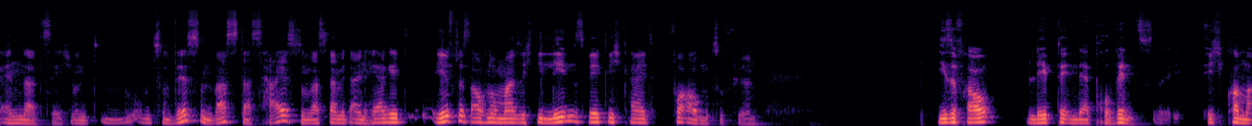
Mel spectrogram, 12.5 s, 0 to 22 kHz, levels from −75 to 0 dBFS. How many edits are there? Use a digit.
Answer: 0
